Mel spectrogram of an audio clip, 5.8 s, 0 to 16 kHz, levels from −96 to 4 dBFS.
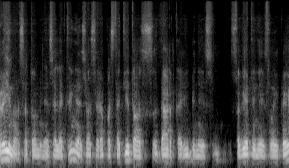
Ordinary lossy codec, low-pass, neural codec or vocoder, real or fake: Opus, 24 kbps; 14.4 kHz; codec, 44.1 kHz, 7.8 kbps, Pupu-Codec; fake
